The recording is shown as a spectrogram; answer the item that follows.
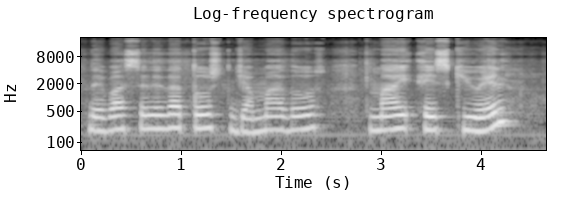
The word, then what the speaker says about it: MySQL: base de datos llamados my esquivel o como a veces muchos lo pronuncian como mysql este equipo está conformado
